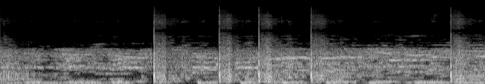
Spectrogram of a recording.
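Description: Firework bursts in the sky: about five sharp bangs, several close together in the middle of the stretch, over continuous background music.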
